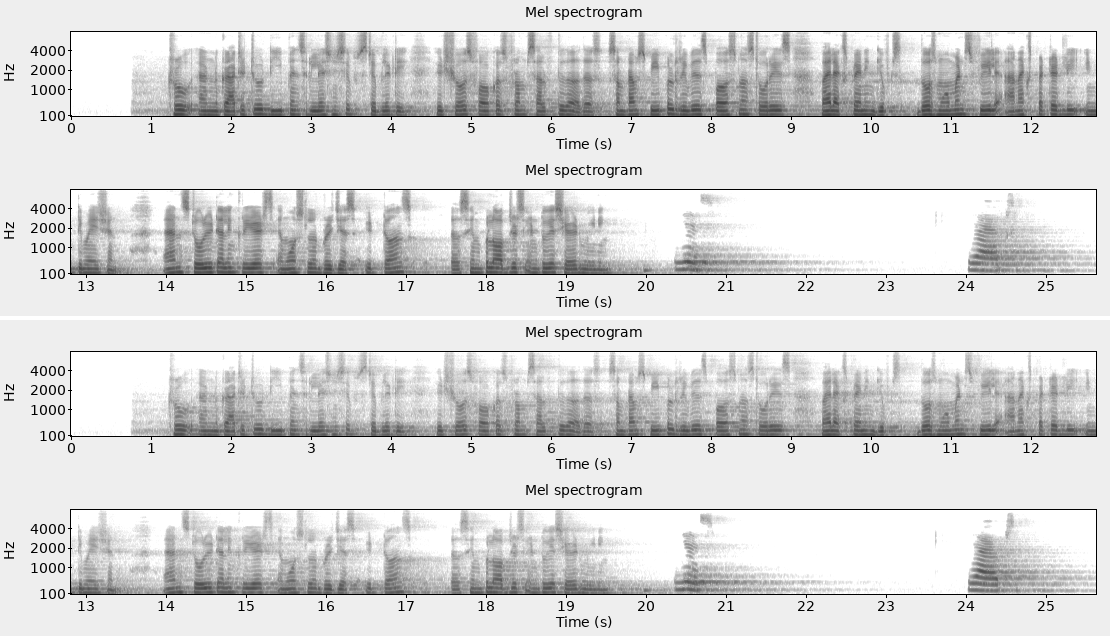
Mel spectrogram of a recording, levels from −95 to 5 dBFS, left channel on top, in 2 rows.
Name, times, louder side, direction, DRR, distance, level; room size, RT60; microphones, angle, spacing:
voice 1, 1.2-17.1 17.6-19.6 20.0-20.1, left 4 dB, 45° left, 0.5 m, -31 dB
voice 2, 20.4-20.8 24.0-24.7, right 2 dB, 85° right, 1.8 m, -35 dB
30.0 x 14.5 x 8.9 m
head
